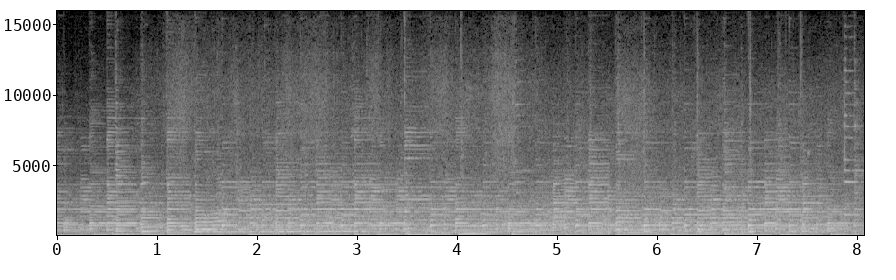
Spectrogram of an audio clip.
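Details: Lively plucked banjo music in a bluegrass style plays throughout, with no animal sound.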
